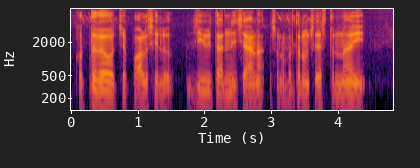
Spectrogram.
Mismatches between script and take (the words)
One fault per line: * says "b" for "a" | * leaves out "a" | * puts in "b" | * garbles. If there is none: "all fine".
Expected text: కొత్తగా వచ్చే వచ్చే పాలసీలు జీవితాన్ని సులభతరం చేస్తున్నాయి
* leaves out "వచ్చే"
* puts in "చానా"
